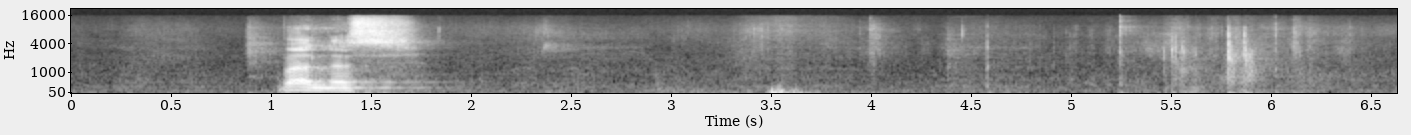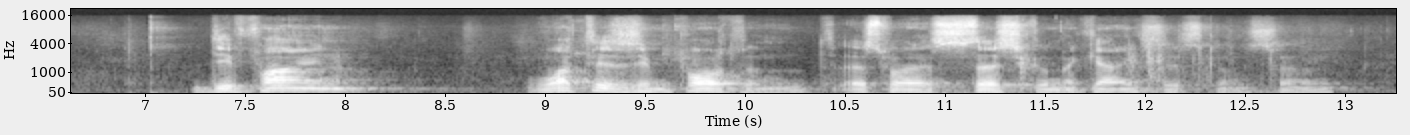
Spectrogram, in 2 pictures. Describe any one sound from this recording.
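An older man speaks calmly through a clip-on microphone.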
